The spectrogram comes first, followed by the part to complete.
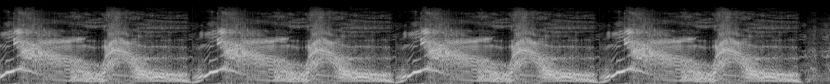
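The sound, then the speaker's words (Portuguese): One or two pumas growl loudly and harshly, about four rasping, drawn-out calls repeating at a steady rhythm of roughly two seconds each, with no talking. “Esse som é de uma ou duas onças pardas, puma com colo.”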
